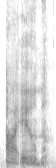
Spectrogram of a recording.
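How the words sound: It sounds hesitant and unconvincing.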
